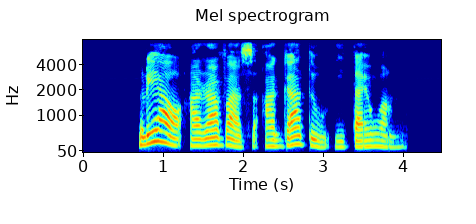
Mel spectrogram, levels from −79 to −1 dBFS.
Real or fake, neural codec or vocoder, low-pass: fake; vocoder, 22.05 kHz, 80 mel bands, HiFi-GAN; 7.2 kHz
